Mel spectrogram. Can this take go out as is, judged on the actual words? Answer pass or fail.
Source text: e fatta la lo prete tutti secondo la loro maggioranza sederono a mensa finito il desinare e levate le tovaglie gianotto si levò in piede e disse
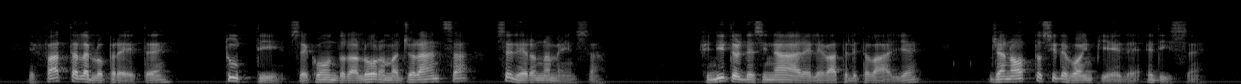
pass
